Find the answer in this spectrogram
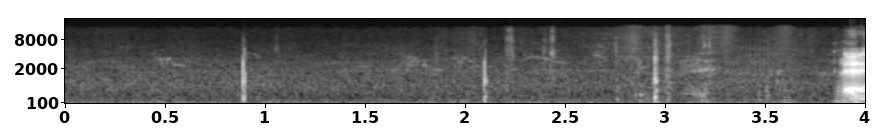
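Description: A tennis ball dropped onto a hard court, bouncing three times with sharp, short pops, each bounce coming a little sooner than the last.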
